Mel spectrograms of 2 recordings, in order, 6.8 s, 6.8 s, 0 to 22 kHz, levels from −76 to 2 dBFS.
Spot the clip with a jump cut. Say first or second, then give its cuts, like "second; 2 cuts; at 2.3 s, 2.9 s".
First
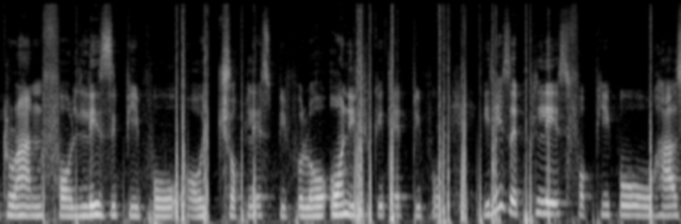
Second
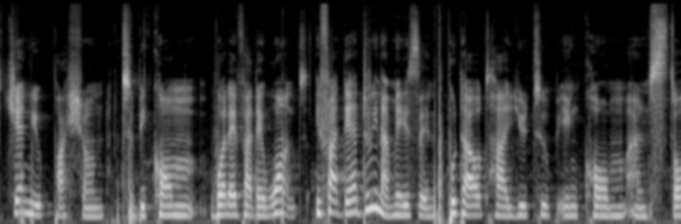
second; 3 cuts; at 1.1 s, 3.0 s, 4.4 s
